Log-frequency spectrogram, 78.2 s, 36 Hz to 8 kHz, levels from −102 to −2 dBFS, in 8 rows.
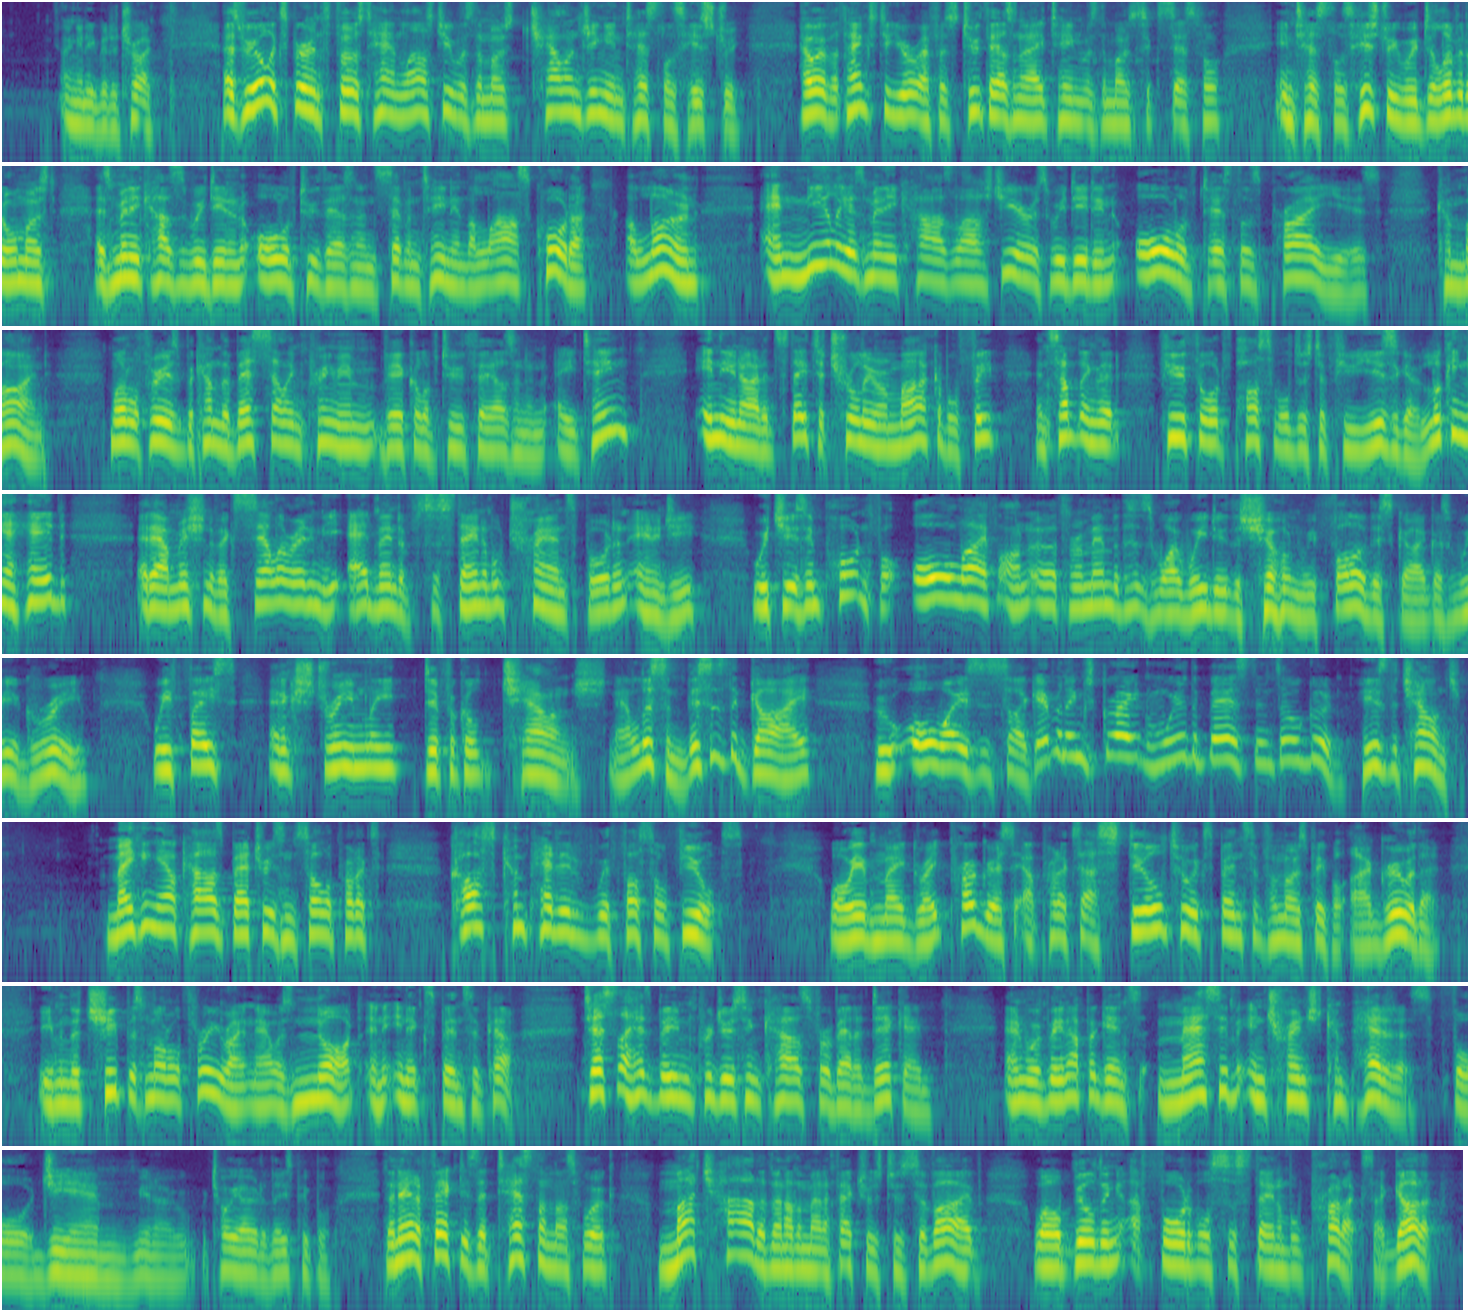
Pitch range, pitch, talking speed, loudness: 150-195 Hz, 170 Hz, 195 wpm, -19 LUFS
